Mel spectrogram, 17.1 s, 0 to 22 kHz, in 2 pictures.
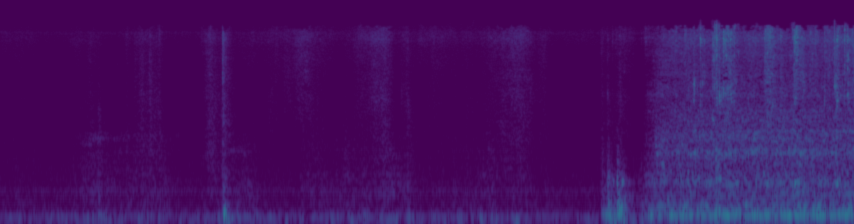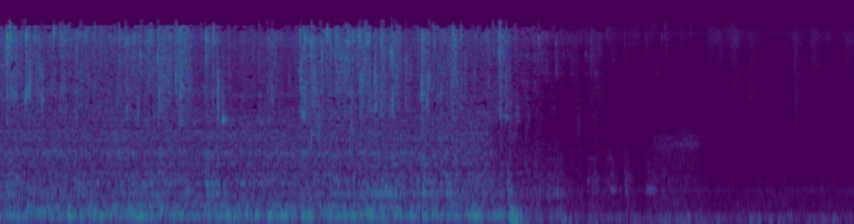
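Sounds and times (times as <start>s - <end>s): tap running into metal sink: 11.5s - 13.9s.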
